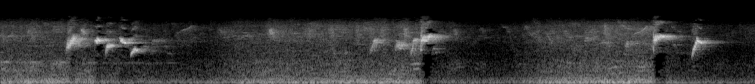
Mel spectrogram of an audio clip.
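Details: Red-whiskered bulbul caught as a scruffy youngster and caged for nine months, known for many song types; three crisp whistled phrases of quick upslurred notes, roughly every three seconds, over light background hiss.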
